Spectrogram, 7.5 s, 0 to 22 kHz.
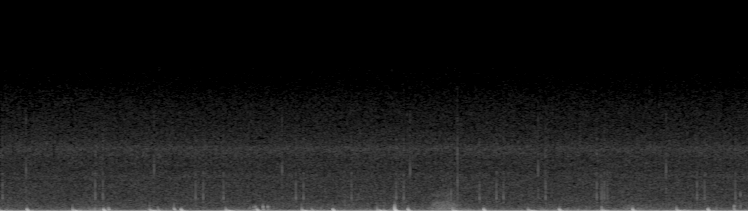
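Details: Own heartbeat recorded while sick with the flu, breathing also heard: soft paired lub-dub thumps at about 79 beats a minute over a steady low hum; resting-rate heartbeat.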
